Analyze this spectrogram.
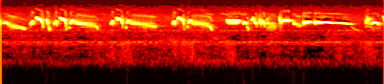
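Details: Eurasian skylark observed in the Eifel, singing a fast, continuous stream of varied chirps, slurred whistles and buzzy trills, high-pitched and tumbling without pause, with a faint steady hum underneath.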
